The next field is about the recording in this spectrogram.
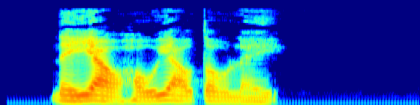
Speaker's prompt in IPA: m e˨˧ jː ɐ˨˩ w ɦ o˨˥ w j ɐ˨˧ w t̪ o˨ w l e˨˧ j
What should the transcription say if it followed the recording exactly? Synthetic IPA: n e˨˧ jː ɐ˨˩ w ɦ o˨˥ w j ɐ˨˧ w t̪ o˨ w l e˨˧ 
